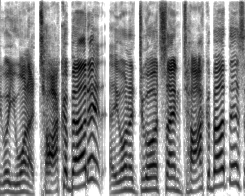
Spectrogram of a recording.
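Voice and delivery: squaring up, retold; confrontational challenge. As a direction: imitate a drunk picking a fight. Acted drunk challenging to a fight.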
